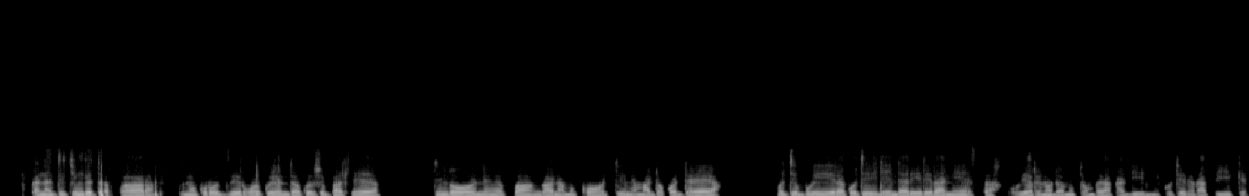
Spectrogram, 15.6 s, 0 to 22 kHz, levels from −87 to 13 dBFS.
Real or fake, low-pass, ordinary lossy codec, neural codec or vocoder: real; 5.4 kHz; Opus, 64 kbps; none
